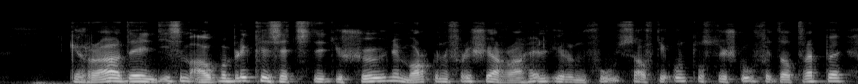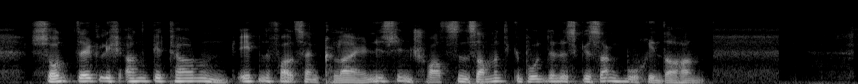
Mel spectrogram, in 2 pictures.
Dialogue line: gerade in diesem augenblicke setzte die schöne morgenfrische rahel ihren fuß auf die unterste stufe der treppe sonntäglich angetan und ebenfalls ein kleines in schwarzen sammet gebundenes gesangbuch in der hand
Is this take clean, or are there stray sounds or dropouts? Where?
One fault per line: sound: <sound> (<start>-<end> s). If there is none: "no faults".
no faults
